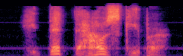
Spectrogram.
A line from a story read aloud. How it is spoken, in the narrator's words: said he in a hoarse whisper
